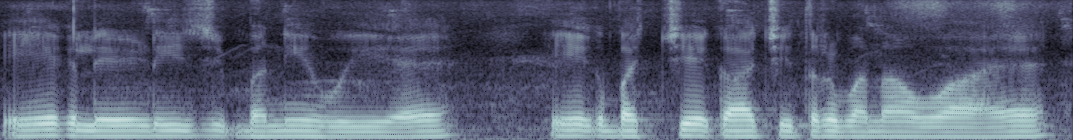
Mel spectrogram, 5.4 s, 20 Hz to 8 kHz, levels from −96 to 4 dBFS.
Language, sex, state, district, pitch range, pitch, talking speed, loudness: Hindi, male, Uttar Pradesh, Saharanpur, 110-115 Hz, 115 Hz, 135 wpm, -16 LUFS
